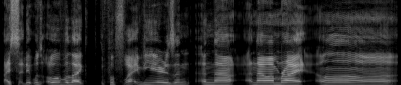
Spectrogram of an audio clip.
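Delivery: high, mocking voice of smug bears; lampooning a smug doomsayer's victory lap; gloating bears. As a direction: gloat like a bear who called the crash. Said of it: "They were like".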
